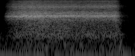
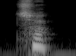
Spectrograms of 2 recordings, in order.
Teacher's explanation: Notice the difference between sh which is a fricative and ch which is an africate. It's a little bit more stopppy than a fricative. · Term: affricate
